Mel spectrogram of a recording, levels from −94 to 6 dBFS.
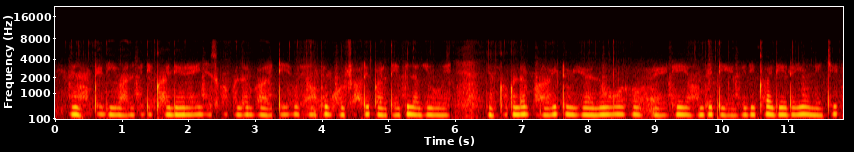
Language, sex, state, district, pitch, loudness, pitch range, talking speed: Hindi, female, Uttar Pradesh, Deoria, 210 Hz, -36 LUFS, 200-220 Hz, 175 wpm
